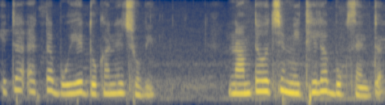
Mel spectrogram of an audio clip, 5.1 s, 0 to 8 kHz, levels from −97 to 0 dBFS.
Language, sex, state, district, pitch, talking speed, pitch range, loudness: Bengali, female, Tripura, West Tripura, 245 Hz, 130 wpm, 230-275 Hz, -15 LUFS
